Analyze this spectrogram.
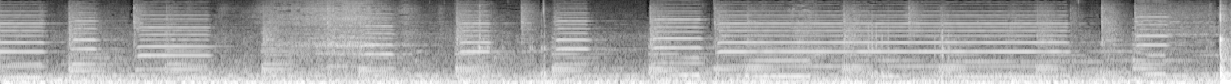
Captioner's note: silently giggling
